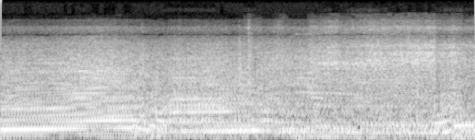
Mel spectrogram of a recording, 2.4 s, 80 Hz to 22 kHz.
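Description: The 5.2 liter naturally aspirated V10 of a 2024 Lamborghini Huracan Sterrato screams loud and close at high revs, holding a sustained howl that dips slightly in pitch before climbing again.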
